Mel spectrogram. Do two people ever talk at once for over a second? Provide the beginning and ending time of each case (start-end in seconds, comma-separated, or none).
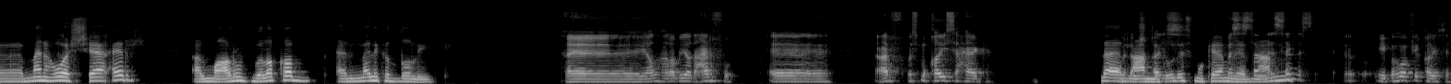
11.2-13.0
